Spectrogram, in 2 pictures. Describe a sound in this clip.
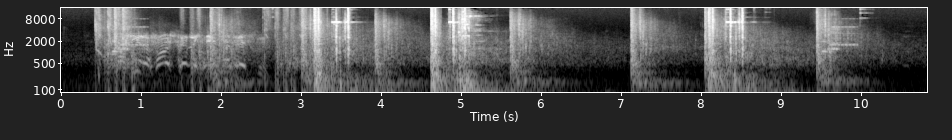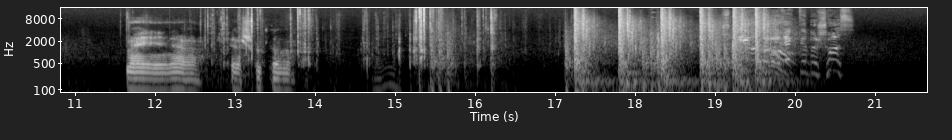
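Rifle shots boom and echo one after another.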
